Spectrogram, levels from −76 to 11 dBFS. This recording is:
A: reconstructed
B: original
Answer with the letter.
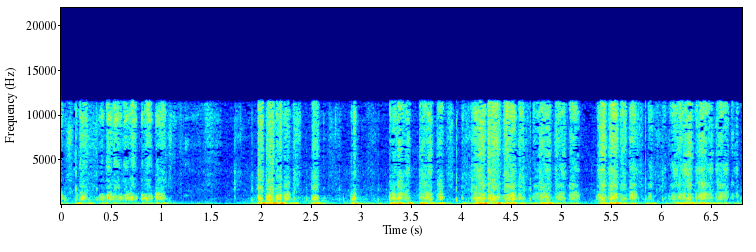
B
